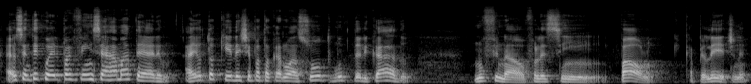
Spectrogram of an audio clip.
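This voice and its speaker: A man's voice: fairly high pitch, expressive, fast, gravelly. A man talking as a podcast guest, telling an emotional story in a slangy, casual way full of fillers.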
